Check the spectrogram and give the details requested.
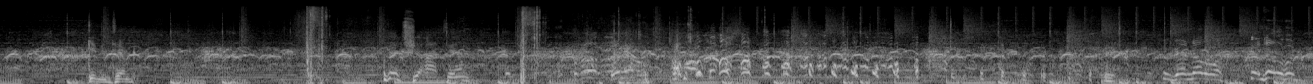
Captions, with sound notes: >>GET HIM TIM. (GUN SHOT) >>GOOD SHOT TIM. (GUN SHOT) (LAUGHTER) >>GOT ANOTHER ONE, GOT ANOTHER ONE.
